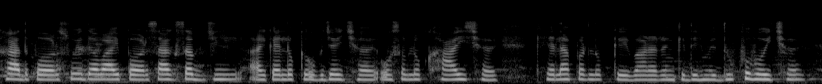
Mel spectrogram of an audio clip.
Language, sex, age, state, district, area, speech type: Maithili, female, 30-45, Bihar, Muzaffarpur, rural, spontaneous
